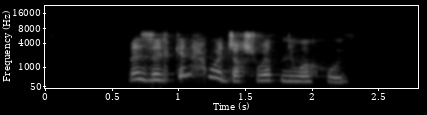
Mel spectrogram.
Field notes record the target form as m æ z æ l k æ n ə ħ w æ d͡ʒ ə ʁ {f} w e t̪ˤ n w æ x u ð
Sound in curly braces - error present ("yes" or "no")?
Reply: yes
